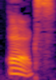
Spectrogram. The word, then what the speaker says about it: LaCroix: It's spelled LaCroix. And so the inclination is to pronounce it how I was before in the French way.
